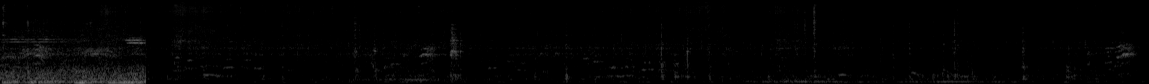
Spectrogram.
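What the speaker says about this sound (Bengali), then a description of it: "যতক্ষণ না কাঁচা গন্ধ যাচ্ছে ততক্ষণ ভাজবো।" Onions and katla fish fry in mustard oil in a kadai. After a brief louder burst at the start, a faint, soft sizzle carries on steadily with occasional light stirring clicks.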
